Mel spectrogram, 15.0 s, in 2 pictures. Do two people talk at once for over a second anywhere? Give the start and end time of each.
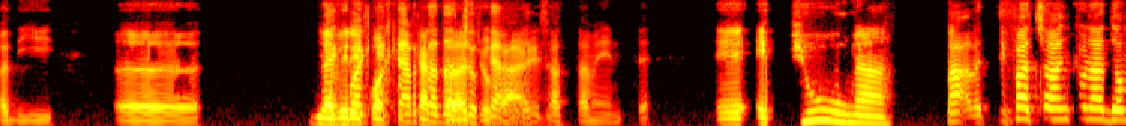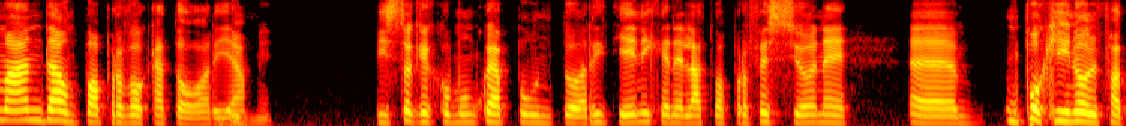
2.2-3.5

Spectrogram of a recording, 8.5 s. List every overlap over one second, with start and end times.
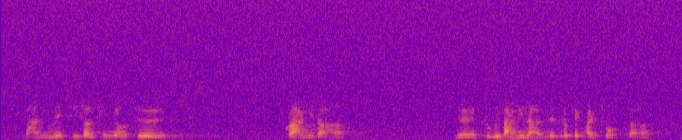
6.2-7.4

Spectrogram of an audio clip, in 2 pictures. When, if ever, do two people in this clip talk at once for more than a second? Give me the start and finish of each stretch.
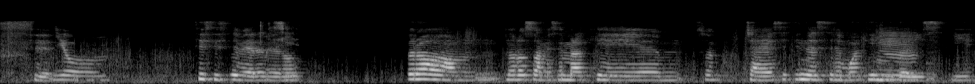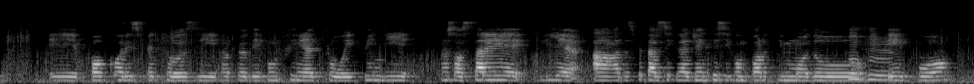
none

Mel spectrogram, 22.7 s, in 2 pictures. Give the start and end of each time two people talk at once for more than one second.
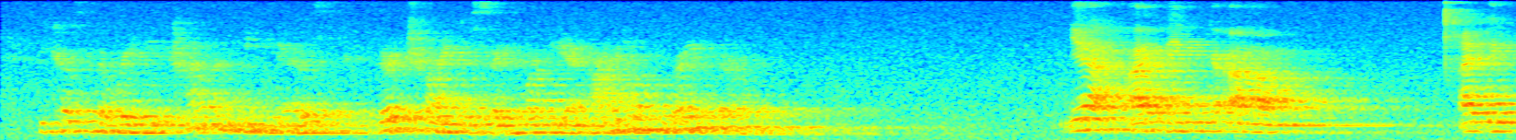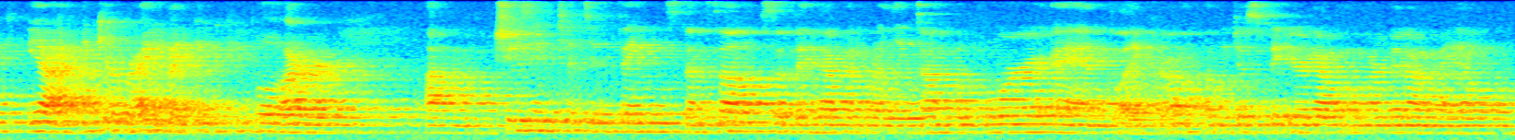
none

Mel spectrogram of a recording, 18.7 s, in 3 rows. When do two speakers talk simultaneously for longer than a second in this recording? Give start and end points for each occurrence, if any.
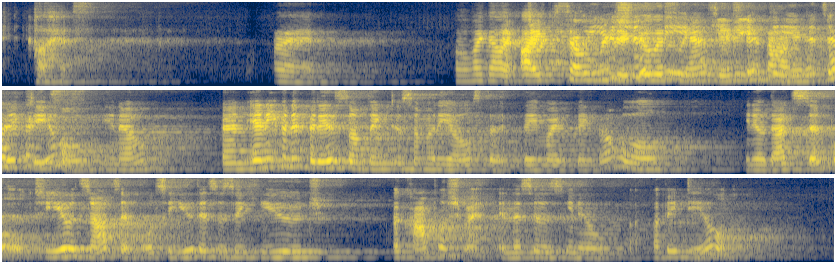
4.3-6.8

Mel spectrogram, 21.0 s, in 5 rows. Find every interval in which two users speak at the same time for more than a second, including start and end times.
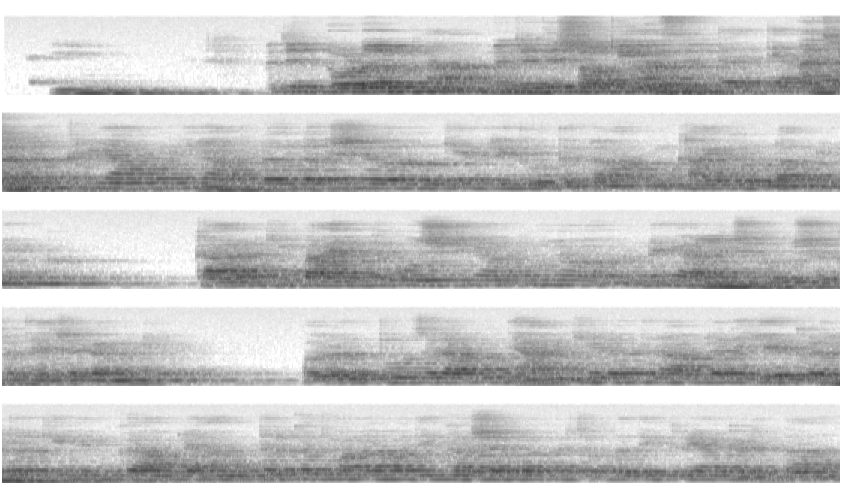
none

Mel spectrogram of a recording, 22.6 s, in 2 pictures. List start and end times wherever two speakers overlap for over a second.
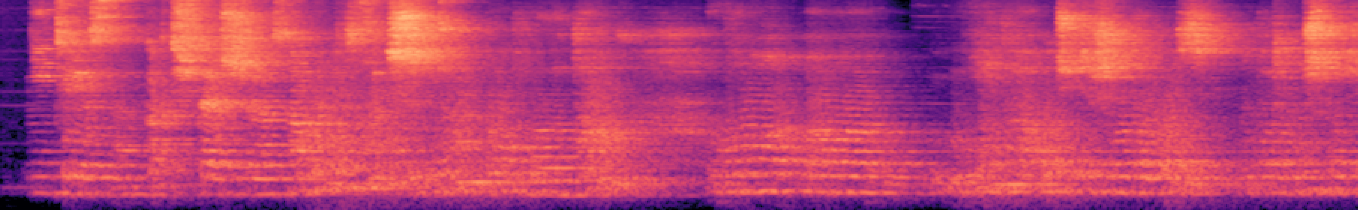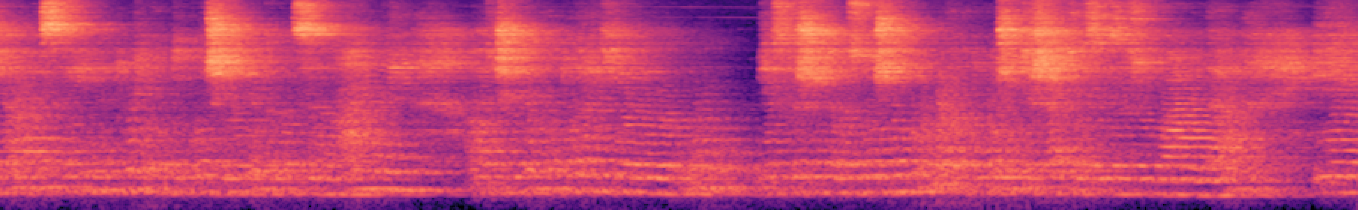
2.4-3.9

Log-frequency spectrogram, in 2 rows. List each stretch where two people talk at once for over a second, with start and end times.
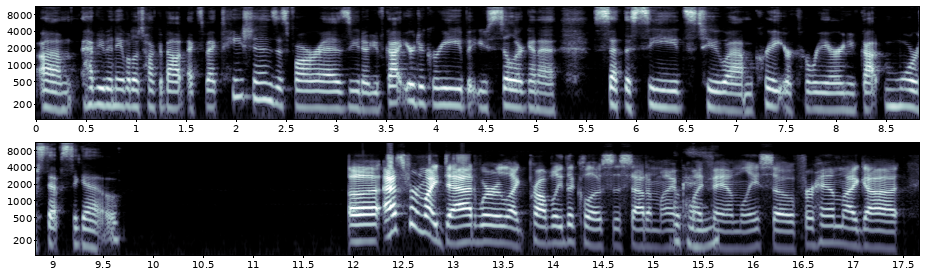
none

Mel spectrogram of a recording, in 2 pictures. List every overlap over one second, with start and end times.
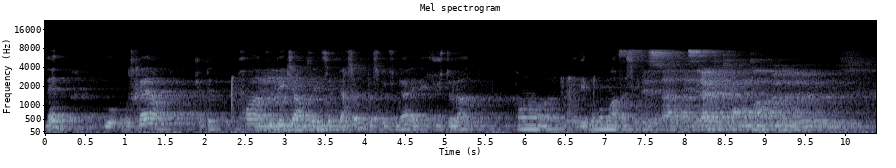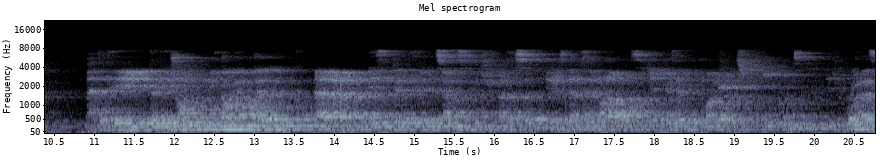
none

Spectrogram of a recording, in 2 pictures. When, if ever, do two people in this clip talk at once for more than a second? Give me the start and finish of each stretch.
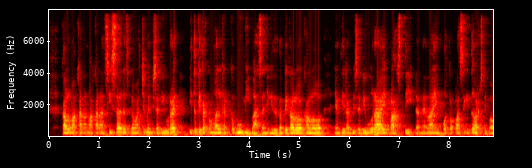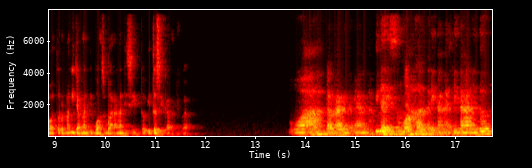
none

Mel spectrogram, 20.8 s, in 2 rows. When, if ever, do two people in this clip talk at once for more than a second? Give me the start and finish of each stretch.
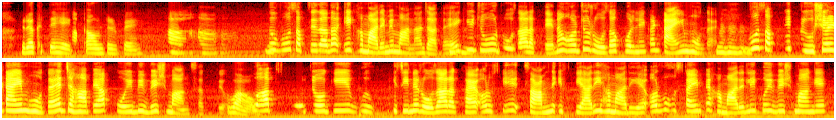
none

